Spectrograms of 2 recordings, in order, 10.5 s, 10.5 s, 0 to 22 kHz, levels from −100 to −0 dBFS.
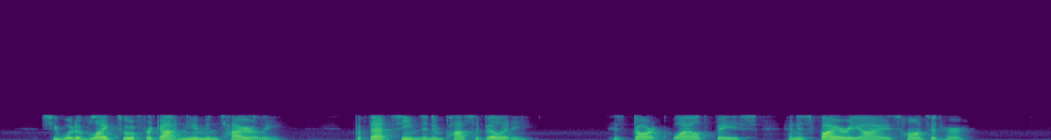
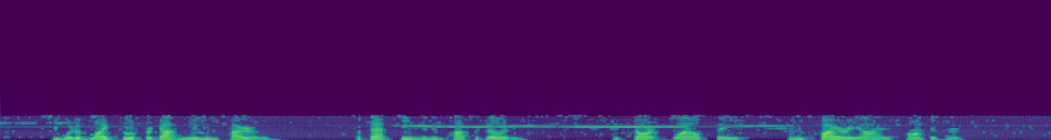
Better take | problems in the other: first | noise reduction (classical method spectral subtraction)

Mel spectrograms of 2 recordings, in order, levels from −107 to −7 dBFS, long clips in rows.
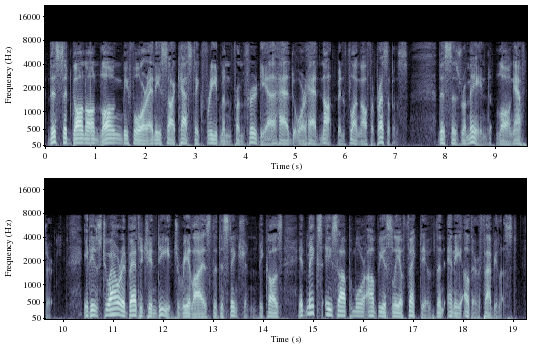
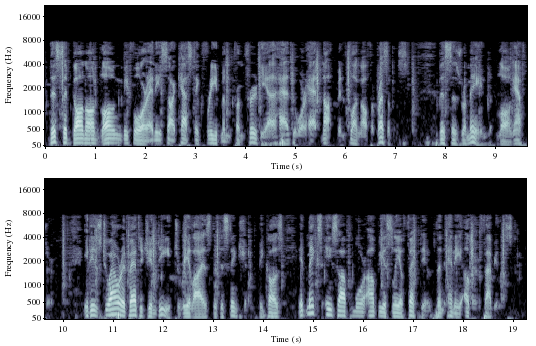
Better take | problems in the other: first | noise reduction (classical method Wiener filter)

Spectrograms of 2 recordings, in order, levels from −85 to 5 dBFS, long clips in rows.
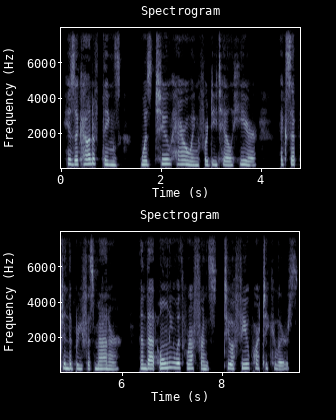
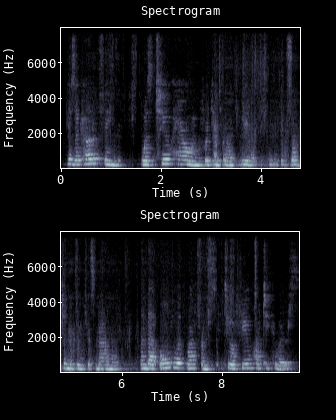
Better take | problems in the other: first | noise reduction (neural separator model SepFormer DNS4)

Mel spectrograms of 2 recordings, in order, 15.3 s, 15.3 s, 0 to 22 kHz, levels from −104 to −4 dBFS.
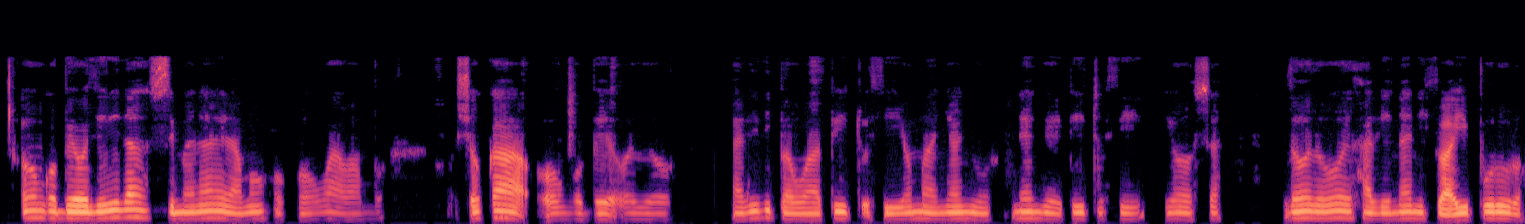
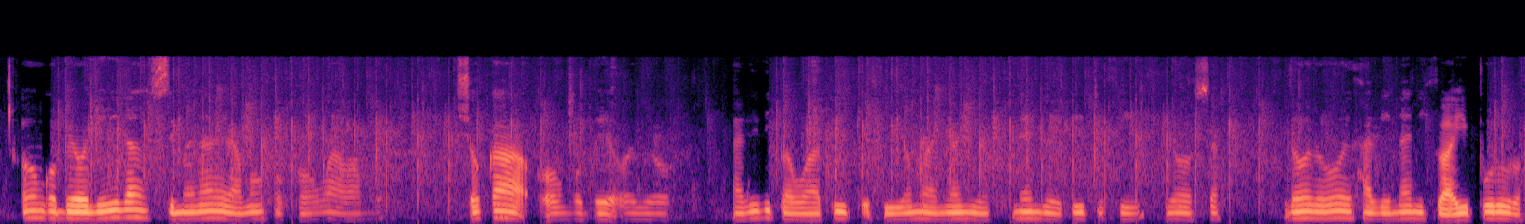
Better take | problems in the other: first | background sound (Applause / Crowd); 19 dB below the speech

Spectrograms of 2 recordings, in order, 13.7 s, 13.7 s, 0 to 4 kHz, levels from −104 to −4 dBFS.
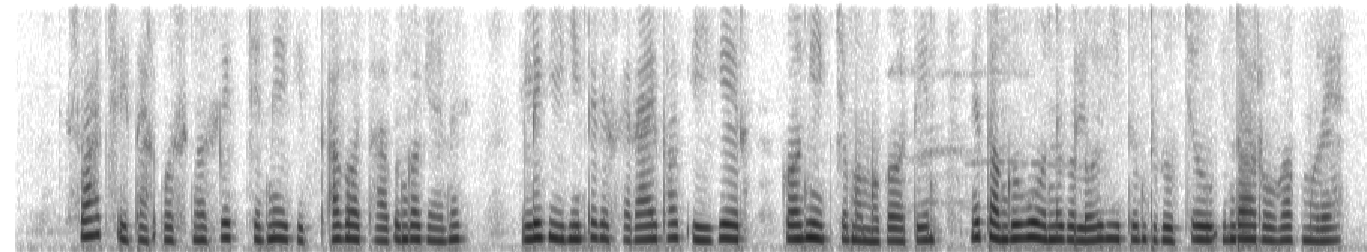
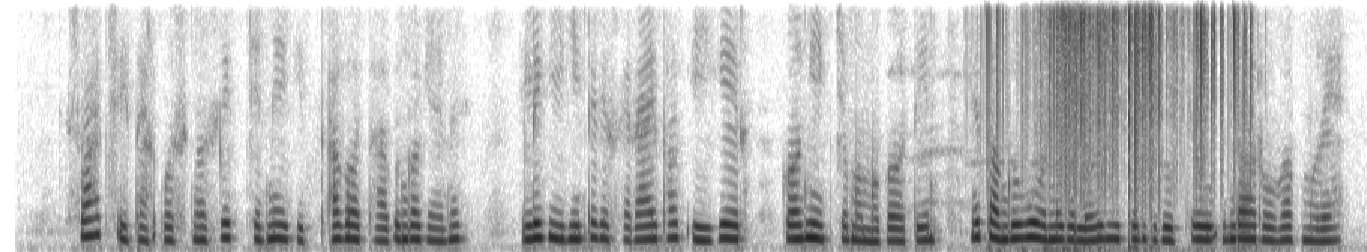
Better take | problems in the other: first | background sound (Glass); 8 dB below the speech

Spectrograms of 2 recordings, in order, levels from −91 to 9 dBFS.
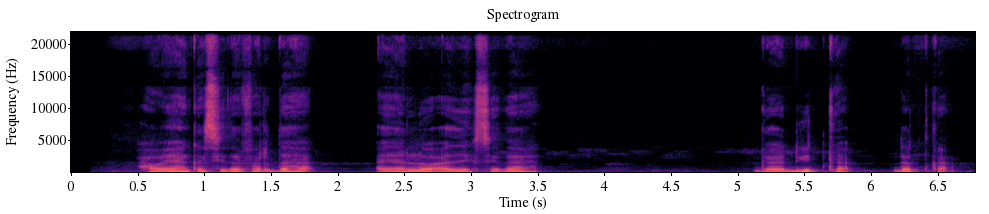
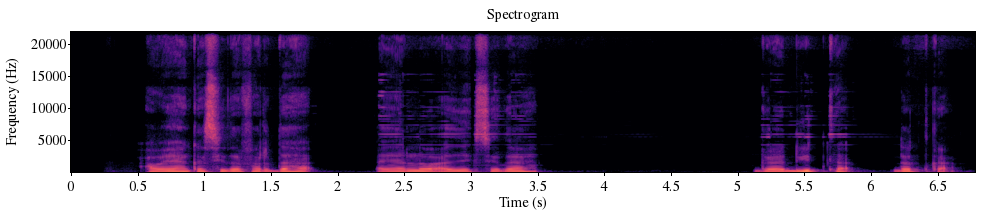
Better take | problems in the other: first | noise reduction (neural mask model DeepFilterNet 3)

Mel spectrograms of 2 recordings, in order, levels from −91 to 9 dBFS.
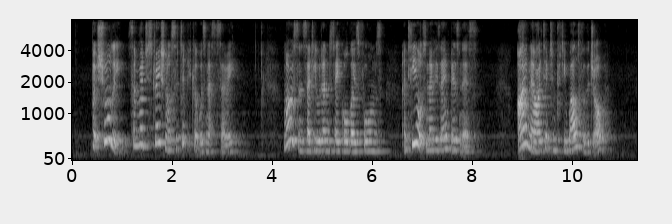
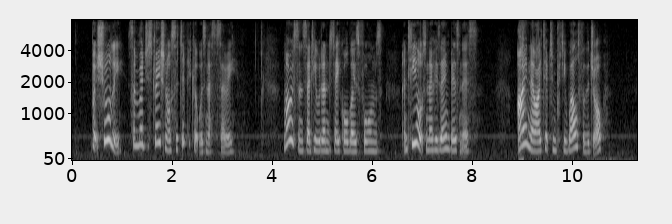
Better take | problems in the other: second | room echo; dies away in 0.5 s

